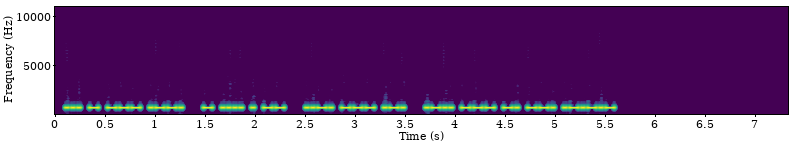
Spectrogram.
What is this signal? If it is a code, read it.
Morse code, heard as a keyed tone, about 40 wpm, 700 Hz. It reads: STOP THEM FOR LONG.
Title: Sentences from Top 1000 Words - Review Part 1 - 40wpm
